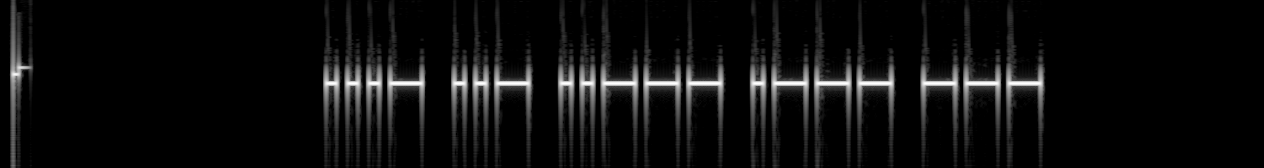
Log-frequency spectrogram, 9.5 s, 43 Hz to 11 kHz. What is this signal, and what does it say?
Morse code, heard as a keyed tone, about 16 wpm, 700 Hz. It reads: VU2JO
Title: DXCC-100 Call Signs - 5 Characters - Repeated 3x - 15wpm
